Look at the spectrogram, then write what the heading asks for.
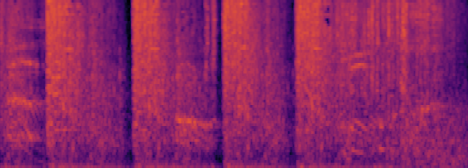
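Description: Gunfire in a video game firefight: dense, loud bursts of rapid shots in several sustained runs, broken by brief pauses.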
